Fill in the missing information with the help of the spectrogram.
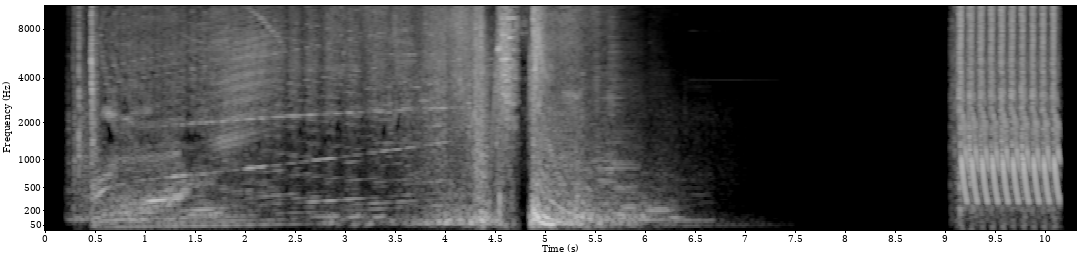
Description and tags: SciFi Gun - Mega Charge Cannon
big boy.
Ingredients:
- custom Massive synth patches; resampled
- Twisted Tools S-Layer for those grain/squelchy sounds
- misc foley for the mechanical bits
- lots of hand automation
(Sorry about the pew pew laser at the end, that was an error.
Huge, Gun, Sci-Fi, Mechanical, Energy, Blast, Spinning, Charge, Laser, Weapon, Epic, Cannon, Plasma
